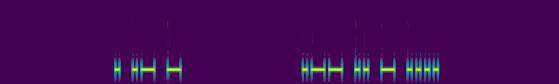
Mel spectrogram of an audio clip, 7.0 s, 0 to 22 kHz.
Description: Morse code, heard as a keyed tone, about 21 wpm, 700 Hz. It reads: EAT WITH
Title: 4x Word-Spacing - Sentences from Top 300 Words - 22wpm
